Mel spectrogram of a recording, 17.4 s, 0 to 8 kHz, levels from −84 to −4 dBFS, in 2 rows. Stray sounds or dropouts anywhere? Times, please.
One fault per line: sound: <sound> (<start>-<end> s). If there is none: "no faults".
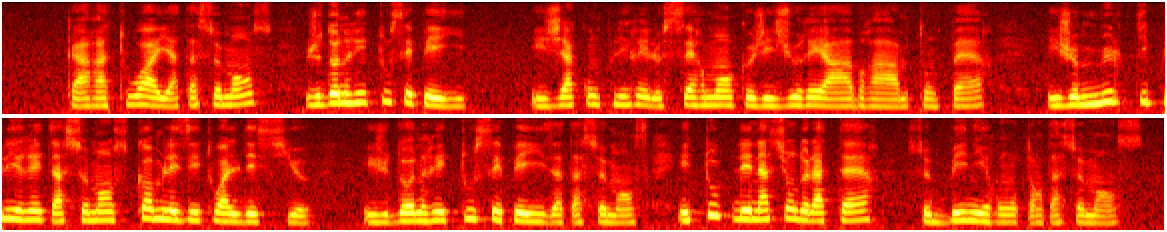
no faults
